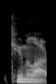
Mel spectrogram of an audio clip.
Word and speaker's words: Kumalot: Kumalot rhymes with Doom-a-lot.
